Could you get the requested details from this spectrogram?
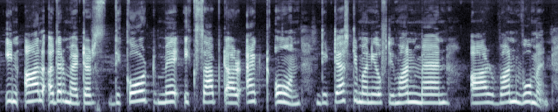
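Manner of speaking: reading law text slowly and deliberately; measured dictation pace for students; slow statute reading. Acted. Reads statute text aloud. (धीमे-धीमे क़ानून की इबारत पढ़ना)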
